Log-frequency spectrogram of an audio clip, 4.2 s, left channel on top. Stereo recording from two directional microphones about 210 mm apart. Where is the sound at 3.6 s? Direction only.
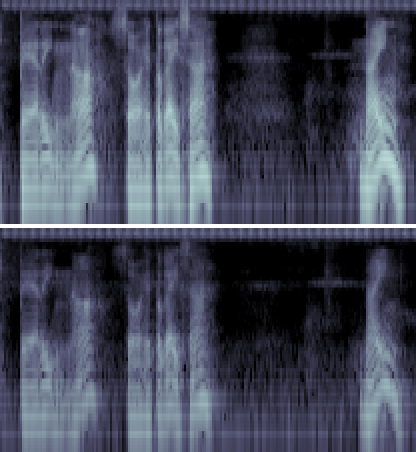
35° left (ahead or behind).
